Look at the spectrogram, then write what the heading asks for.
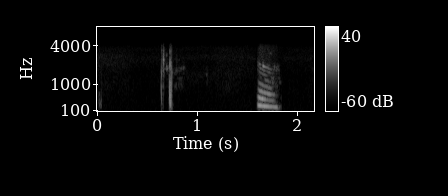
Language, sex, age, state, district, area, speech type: Telugu, female, 30-45, Andhra Pradesh, N T Rama Rao, urban, conversation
